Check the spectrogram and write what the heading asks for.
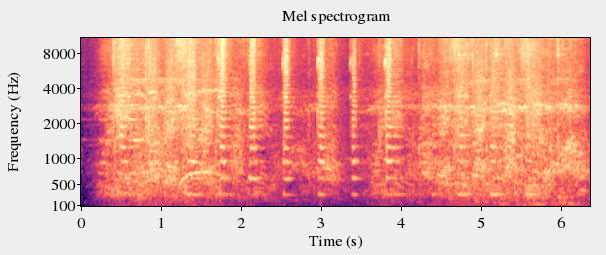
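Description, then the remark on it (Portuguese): A large protest crowd at the 2013 demonstrations chants in loud unison, shouting 'sem partido' (no party), voices surging in rhythmic shouted bursts over a constant roar of many people, the din filling the whole scene without pause. “Esses áudios são das manifestações de 2013”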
